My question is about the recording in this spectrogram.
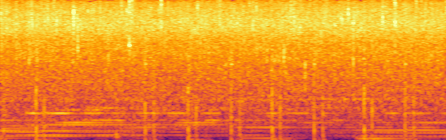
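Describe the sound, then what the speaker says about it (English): Heavy rain pours down steadily in Morrowind, a dense even wash of drops with scattered sharper patters, faint and with no voices. "it's chucking it down with rain"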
